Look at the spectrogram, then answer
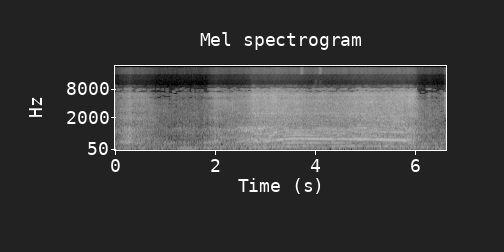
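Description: Drag racing cars at a Union County IHRA Pro-Am event roar down the strip, the engine note rising and holding loud as they accelerate away from the line.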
